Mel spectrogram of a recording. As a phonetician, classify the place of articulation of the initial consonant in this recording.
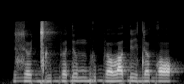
alveolar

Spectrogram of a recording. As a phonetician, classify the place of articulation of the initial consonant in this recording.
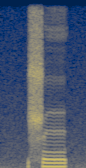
retroflex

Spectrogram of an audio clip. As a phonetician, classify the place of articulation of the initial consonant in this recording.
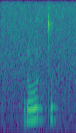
alveolar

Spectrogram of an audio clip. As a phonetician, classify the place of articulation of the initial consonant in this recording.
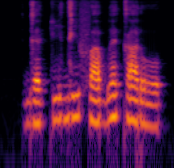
velar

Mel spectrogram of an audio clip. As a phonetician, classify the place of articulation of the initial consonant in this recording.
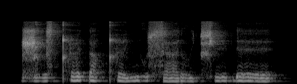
retroflex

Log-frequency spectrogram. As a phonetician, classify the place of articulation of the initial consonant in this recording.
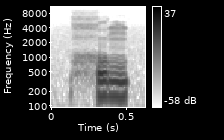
glottal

